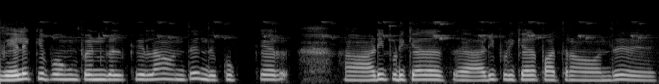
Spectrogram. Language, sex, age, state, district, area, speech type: Tamil, female, 18-30, Tamil Nadu, Nagapattinam, urban, spontaneous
